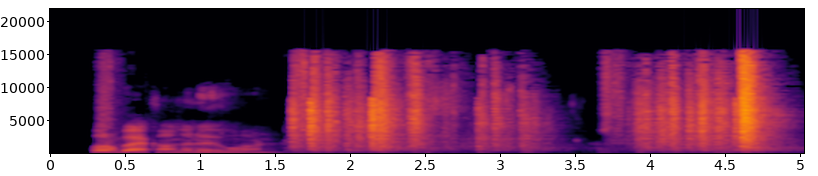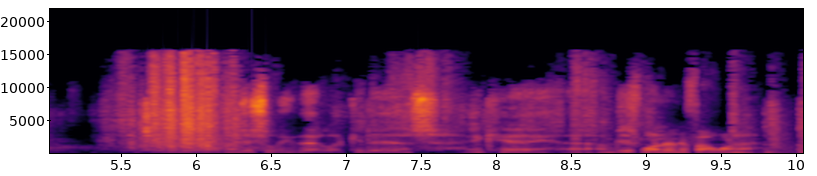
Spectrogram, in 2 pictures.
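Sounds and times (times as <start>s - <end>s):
sheet metal clicking and clattering: 1.6s - 6.5s, 9.6s - 10.0s.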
